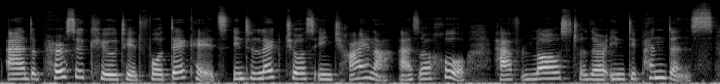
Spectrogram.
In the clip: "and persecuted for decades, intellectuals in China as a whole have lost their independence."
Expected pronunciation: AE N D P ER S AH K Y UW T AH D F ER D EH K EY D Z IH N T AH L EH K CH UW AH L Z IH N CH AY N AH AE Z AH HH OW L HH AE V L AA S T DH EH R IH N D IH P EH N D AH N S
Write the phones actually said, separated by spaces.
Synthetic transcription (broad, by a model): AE N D P ER S AH K Y UW T AH D F ER D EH K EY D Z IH N T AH L EH K CH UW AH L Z IH N CH AY N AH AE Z AH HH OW HH AE V L AA S T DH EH R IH N D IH P EH N D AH N S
